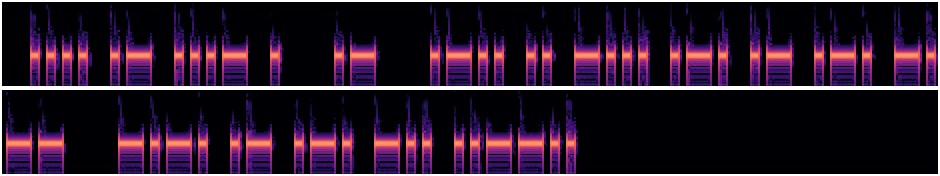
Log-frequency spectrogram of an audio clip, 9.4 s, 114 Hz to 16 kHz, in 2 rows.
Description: Morse code, heard as a keyed tone, about 30 wpm, 700 Hz. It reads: HAVE A LIBRARY CARD?
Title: Sentences from Top 1000 Words - Review Part 4 - 30wpm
